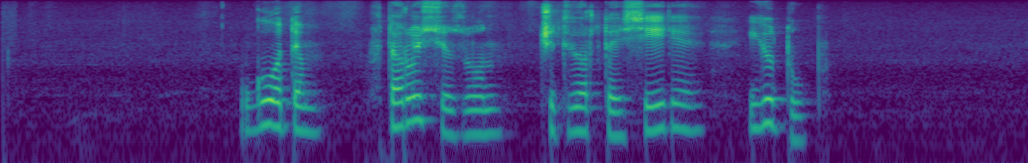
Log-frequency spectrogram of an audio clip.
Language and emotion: Russian, neutral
